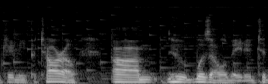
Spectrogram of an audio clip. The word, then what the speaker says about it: Pitaro: obviously he was replaced by Jimmy uh patano pataro I think I don't want to get his name wrong Jimmy pitaro um who was elevated to the chief role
